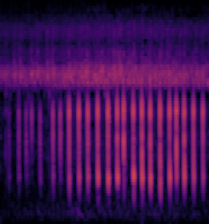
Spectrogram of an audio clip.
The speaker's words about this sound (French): Mais avec un appareil spécial, un bat détecteur on peut entendre toutes les fréquences. Et là, on découvre totalement leur quête frénétique d'insectes nocturnes.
